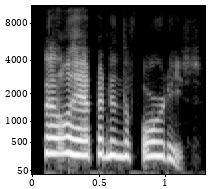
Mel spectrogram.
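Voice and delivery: fast, high puzzled outburst; exasperated question. Real, not acted. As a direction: throw the question up in disbelief. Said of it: "exasperated question".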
